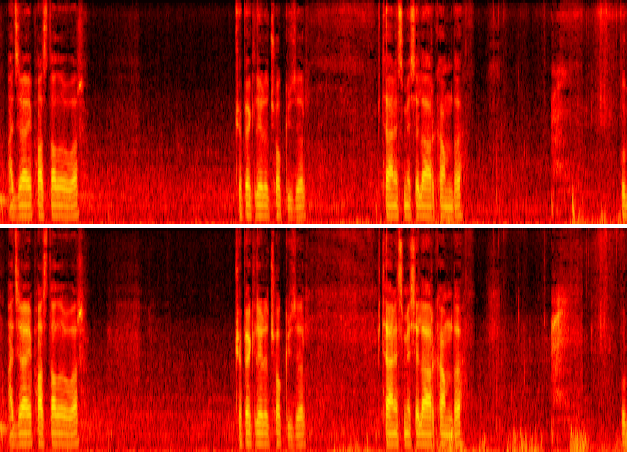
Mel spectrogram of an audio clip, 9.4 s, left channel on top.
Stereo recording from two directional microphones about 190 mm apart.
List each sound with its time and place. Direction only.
0.1 s speech: 10° left (ahead or behind)
3.5 s speech: 10° left (ahead or behind)
5.6 s a man's voice: 5° left (ahead or behind)
8.2 s a sound: 10° left (ahead or behind)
